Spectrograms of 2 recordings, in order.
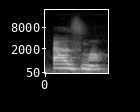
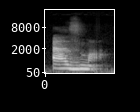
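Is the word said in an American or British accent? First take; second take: American; American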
